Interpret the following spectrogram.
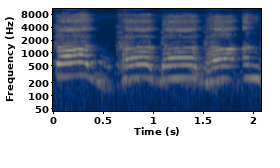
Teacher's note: क का जो जितना भी वर्ण होगा कंठ से उच्चारण होता है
